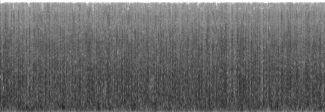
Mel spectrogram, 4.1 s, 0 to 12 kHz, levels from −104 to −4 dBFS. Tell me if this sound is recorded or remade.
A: recorded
